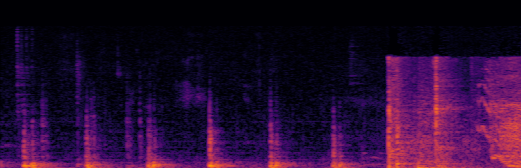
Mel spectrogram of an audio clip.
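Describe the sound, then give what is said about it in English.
Someone knocks on a door in a slow, steady series of about seven deep, heavy thuds, evenly spaced, then a sudden broad rushing noise takes over at the end. “Oh, our apologies for all the knocking.”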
